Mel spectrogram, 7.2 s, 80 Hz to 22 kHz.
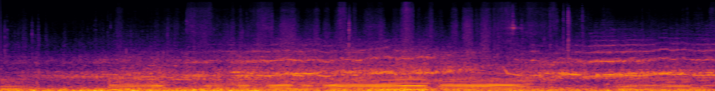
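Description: A naturally aspirated V8 car drifts with loud, sustained tire squeal and skidding over a throaty, revving engine, the pitch wavering continuously as the car slides at close range.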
